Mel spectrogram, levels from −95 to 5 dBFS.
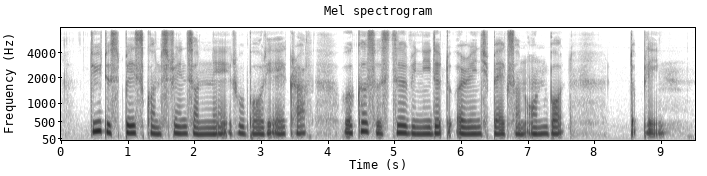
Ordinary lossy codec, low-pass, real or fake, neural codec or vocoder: none; 7.2 kHz; real; none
